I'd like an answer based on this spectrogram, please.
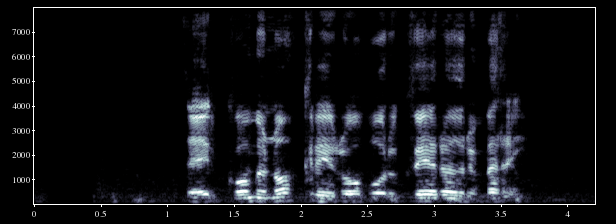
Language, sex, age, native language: Icelandic, male, 40-49, Icelandic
